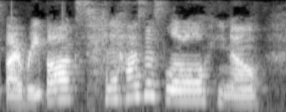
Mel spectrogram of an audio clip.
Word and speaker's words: Reebok: made me realize that I have pronounced the name of this company incorrectly my entire life. Like, if you had asked me 2 months ago if it were Reebok or Reeboks, I would have said Reeboks.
